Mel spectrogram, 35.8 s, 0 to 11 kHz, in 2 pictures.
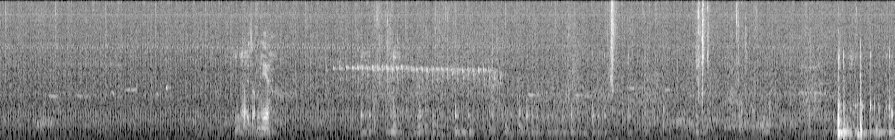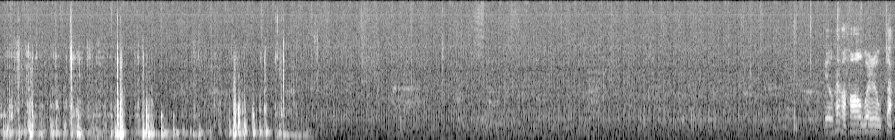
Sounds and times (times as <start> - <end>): Animal: 0.8 - 3.6, 6.6 - 13.8.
